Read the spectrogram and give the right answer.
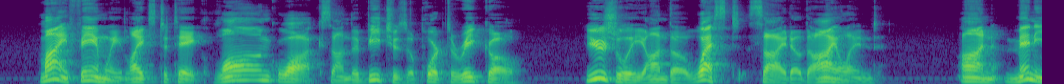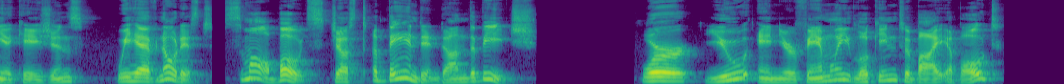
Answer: No, we were not looking for boats at all, but we frequently find them abandoned on the beach.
